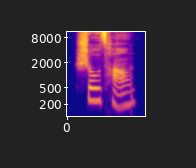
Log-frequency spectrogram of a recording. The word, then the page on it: 收藏: shōu cáng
